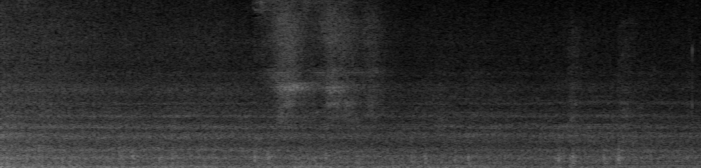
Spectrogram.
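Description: Six-car X'Trapolis electric suburban train running away into the distance, its running noise fading steadily. About three seconds in, a brief high wheel squeal, and a few faint clicks near the end.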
